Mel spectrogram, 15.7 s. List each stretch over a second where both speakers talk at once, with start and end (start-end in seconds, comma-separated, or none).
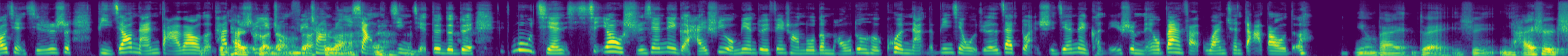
2.2-3.6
